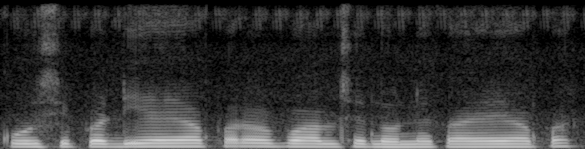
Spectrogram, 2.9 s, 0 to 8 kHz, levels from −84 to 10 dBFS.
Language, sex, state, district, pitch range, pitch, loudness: Hindi, male, Uttar Pradesh, Shamli, 150-165 Hz, 155 Hz, -15 LUFS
